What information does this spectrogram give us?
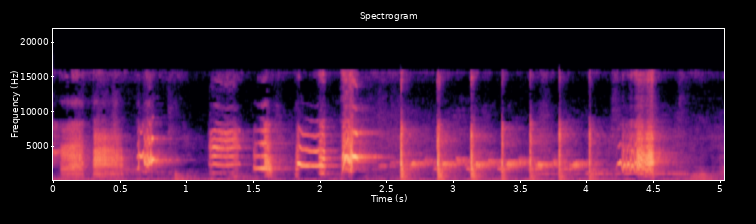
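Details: Javan myna reacting to a lure sound within seconds: harsh rasps, then a string of clear banded whistles and fast clicking notes, ending with a long flat tone and a noisy burst.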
